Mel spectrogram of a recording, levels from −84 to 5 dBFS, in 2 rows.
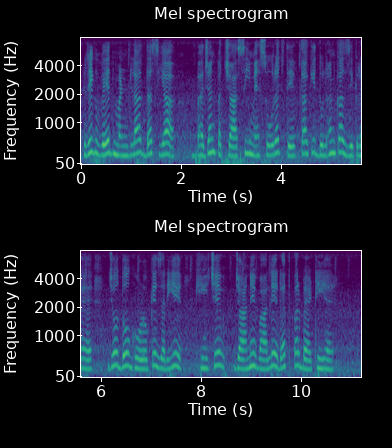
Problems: none marked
